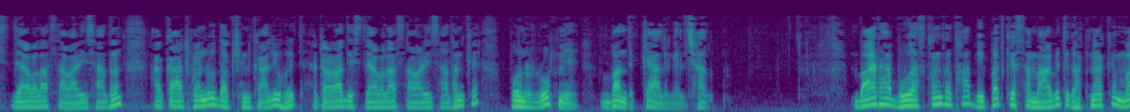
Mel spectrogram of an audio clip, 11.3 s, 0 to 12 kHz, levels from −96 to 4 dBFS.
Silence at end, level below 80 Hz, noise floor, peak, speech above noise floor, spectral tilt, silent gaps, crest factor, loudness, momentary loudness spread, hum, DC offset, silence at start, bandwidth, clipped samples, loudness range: 0 s; -66 dBFS; -71 dBFS; -16 dBFS; 39 dB; -7.5 dB/octave; none; 16 dB; -33 LUFS; 10 LU; none; under 0.1%; 0 s; 8 kHz; under 0.1%; 3 LU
